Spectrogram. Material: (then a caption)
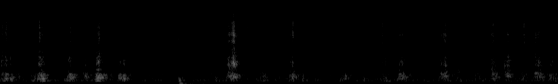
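Coated paper. A wooden stylus scratches fourteen short strokes into the black coating of a scratch-art paper page in a book lying flat. Each stroke is a quiet, dry rasp with a bright, hissy edge, and the strokes come in uneven bursts with brief pauses between them.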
